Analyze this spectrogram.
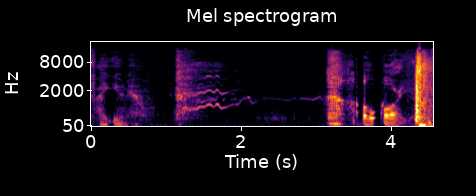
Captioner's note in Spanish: Wolverine se ríe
